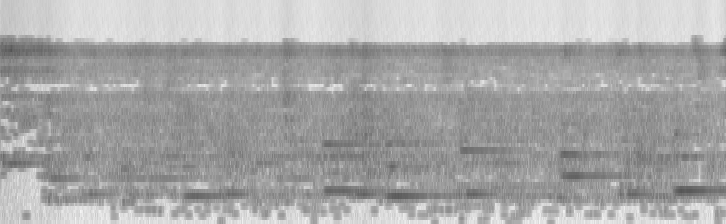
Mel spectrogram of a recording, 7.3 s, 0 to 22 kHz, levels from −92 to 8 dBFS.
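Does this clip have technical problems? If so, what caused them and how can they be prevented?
Yes. The audio was likely passed through WMA compression at a low rate, which fits a bitrate near 24 kbps. Its long transform blocks smear quantisation noise across tens of milliseconds and discard weak components, so throughout the clip the sound rings and turns washy, with a hiss that breathes with the signal. Encoding at a much higher bitrate, or keeping a lossless copy, would prevent this damage.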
